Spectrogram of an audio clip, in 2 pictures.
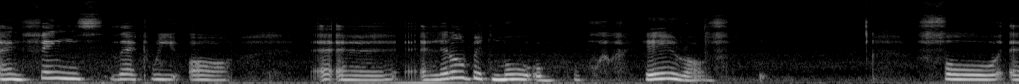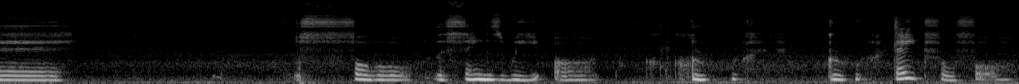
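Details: Adult female with a stutter mostly on vowel-initial and W words, which she says can be heard, coping with breathing: stuttering.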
